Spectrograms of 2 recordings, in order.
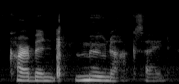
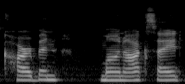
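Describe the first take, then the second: First: The o before oxide is said twice. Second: The o before oxide is said only once. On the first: The speaker calls it wrong. "not carbon monoxide" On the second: The speaker calls it right. "So we would call this carbon monoxide"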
